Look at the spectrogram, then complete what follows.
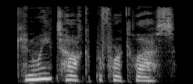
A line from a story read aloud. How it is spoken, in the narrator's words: she whispers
